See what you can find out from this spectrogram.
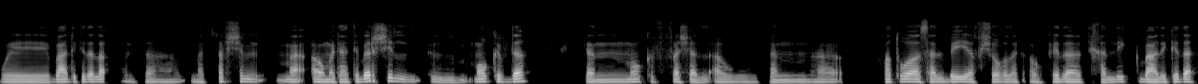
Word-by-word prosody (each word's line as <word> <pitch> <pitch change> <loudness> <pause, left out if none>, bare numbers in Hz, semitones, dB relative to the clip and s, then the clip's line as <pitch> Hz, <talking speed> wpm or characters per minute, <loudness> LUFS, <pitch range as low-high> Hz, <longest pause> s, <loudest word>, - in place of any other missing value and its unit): وبَعد 105 +2 +2
كده 120 -1 +2
لأ، 120 0 +2 0.2
أنت 105 -1 -10 0.4
ما 105 -1 -3
تخافش 135 +5 -5
من 130 +6 -2
ما 110 +2 0
أو 115 -2 +5
ما 110 +1 +3
تعتبرش 115 +9 +3
ال 130 -2 -1
الموقِف 110 +4 0
ده 135 +4 +6 0.5
كان 105 0 0
موقِف 120 -1 -3
فشل 105 -2 -1
أو 100 0 -4
كان 105 0 -1 0.7
خطوة 120 0 +3
سلبية 110 +2 +3
في 105 - -7
شُغلك 105 -2 0
أو 105 - -2
كده 110 +1 +2
تخلّيك 110 +4 -3
بَعد 105 -3 +4
كده 115 +2 +2
110 Hz, 140 wpm, -24 LUFS, 105-120 Hz, 0.7 s, ده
